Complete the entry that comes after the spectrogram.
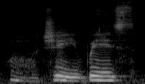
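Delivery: put-on low, soft, slow sigh of a fed-up boy; a lightly voiced bored brother. A narrator's reading. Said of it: "He sighed".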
